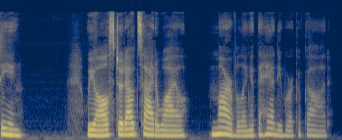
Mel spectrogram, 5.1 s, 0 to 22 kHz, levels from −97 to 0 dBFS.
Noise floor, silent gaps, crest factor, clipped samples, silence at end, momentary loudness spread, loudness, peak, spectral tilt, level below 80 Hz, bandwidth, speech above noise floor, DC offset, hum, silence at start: -58 dBFS; none; 16 dB; under 0.1%; 0.25 s; 17 LU; -22 LUFS; -6 dBFS; -5.5 dB/octave; -62 dBFS; 15.5 kHz; 36 dB; under 0.1%; 60 Hz at -45 dBFS; 0 s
